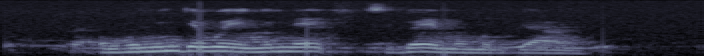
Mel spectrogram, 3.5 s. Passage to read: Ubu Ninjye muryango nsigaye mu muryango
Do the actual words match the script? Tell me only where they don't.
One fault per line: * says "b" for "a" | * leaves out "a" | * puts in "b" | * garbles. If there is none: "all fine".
* says "wenyine" for "muryango"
